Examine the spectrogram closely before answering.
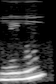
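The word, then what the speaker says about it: धेनुः: नस हे धेनु हे धेनु हे धन पहला जो धेनु है एकवचन में उसमें हष उ की मात्रा है धेनु और पीछे विसर्ग है तो वो विसर्ग का और मात्रा का उच्चारण आना चाहिए धेनु धेनु धेनु नव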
